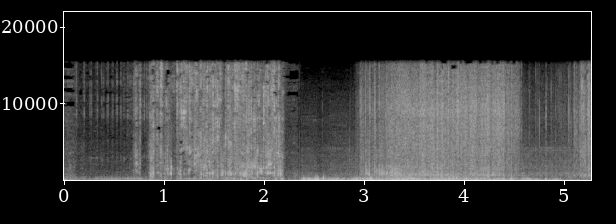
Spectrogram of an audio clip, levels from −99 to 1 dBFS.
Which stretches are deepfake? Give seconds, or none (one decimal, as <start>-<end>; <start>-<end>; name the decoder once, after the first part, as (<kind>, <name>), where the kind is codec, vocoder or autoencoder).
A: none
